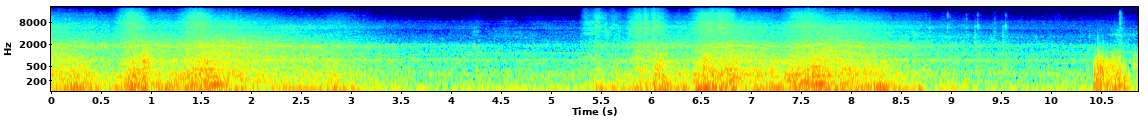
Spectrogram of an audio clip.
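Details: 1980 Dodge W200, Magnum 5.9L V8 with Holley 600 cfm four-barrel, after fitting 65 jets and swapped power valve to fix a super rich mixture; engine cold: catches, revs up in a couple of blips, settles to a fairly even idle. Normal running.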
